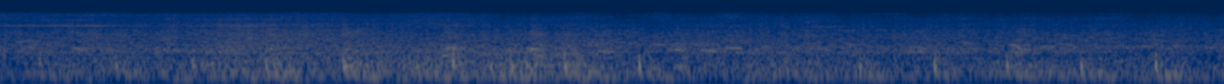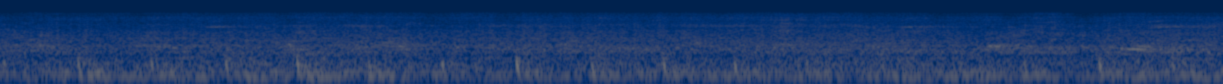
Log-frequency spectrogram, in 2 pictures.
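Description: A large outdoor crowd murmurs and chatters in the distance.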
